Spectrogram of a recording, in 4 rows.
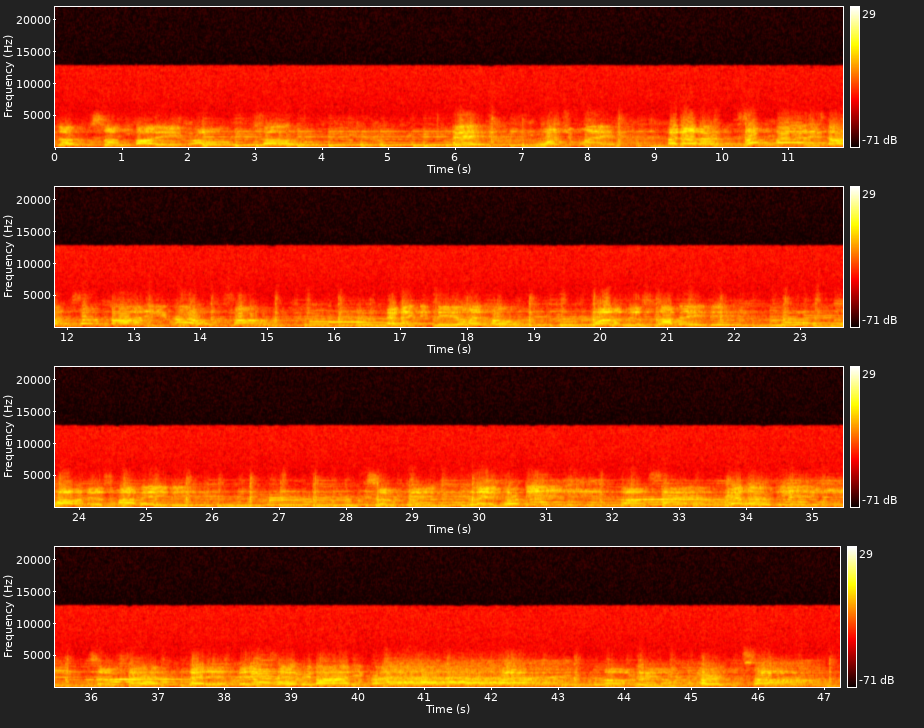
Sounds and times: Male singing: 0:00.0 - 0:03.9, 0:06.0 - 0:08.6, 0:09.2 - 0:15.2, 0:16.8 - 0:19.1, 0:19.8 - 0:22.3, 0:23.5 - 0:26.2, 0:28.3 - 0:47.2
Music: 0:00.0 - 0:47.2.

